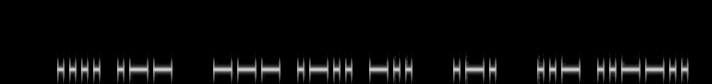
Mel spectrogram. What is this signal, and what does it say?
Morse code, heard as a keyed tone, about 20 wpm, 700 Hz. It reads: HW OLD R U?
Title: Sentences from Top 200 Words and Abbreviations 20wpm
